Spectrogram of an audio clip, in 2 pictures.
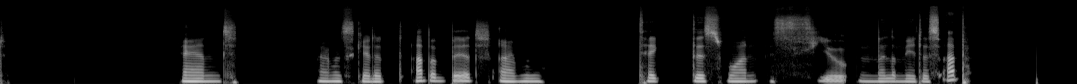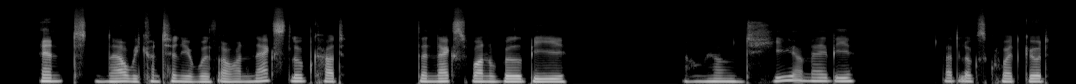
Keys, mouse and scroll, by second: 2.9 s, 5.4-7.8 drag, 11.8-15.0 drag, 16.6-19.7 drag.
